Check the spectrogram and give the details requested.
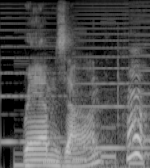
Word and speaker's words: Ramadan: the word Ramadan because in Iran and India it's called pronounced ramzan didn't know about that yeah I definitely always heard it pronounced Ramadan there is a really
